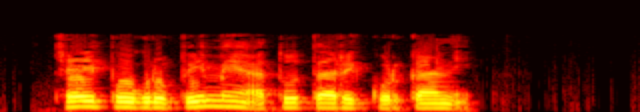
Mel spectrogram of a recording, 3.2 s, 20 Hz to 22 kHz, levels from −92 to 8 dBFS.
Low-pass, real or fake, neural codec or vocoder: 7.2 kHz; real; none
